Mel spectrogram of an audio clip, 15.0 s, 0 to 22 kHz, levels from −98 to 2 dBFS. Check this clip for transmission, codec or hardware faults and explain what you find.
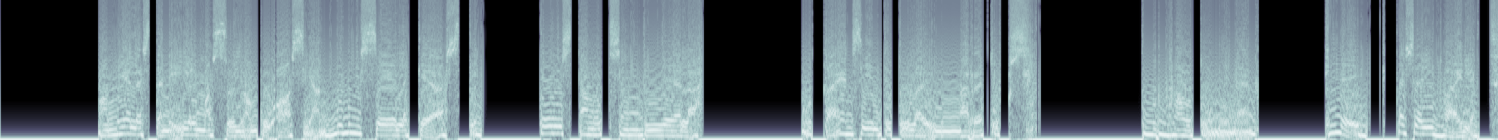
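There is one fault, and it runs through the whole clip. Signed and unsigned mixed up: the speech plays as very loud, harsh distortion, with quiet passages as loud as the rest. The likely cause is 8-bit samples read with the wrong sign convention, flipping the top bit so every zero crossing jumps across the full range.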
